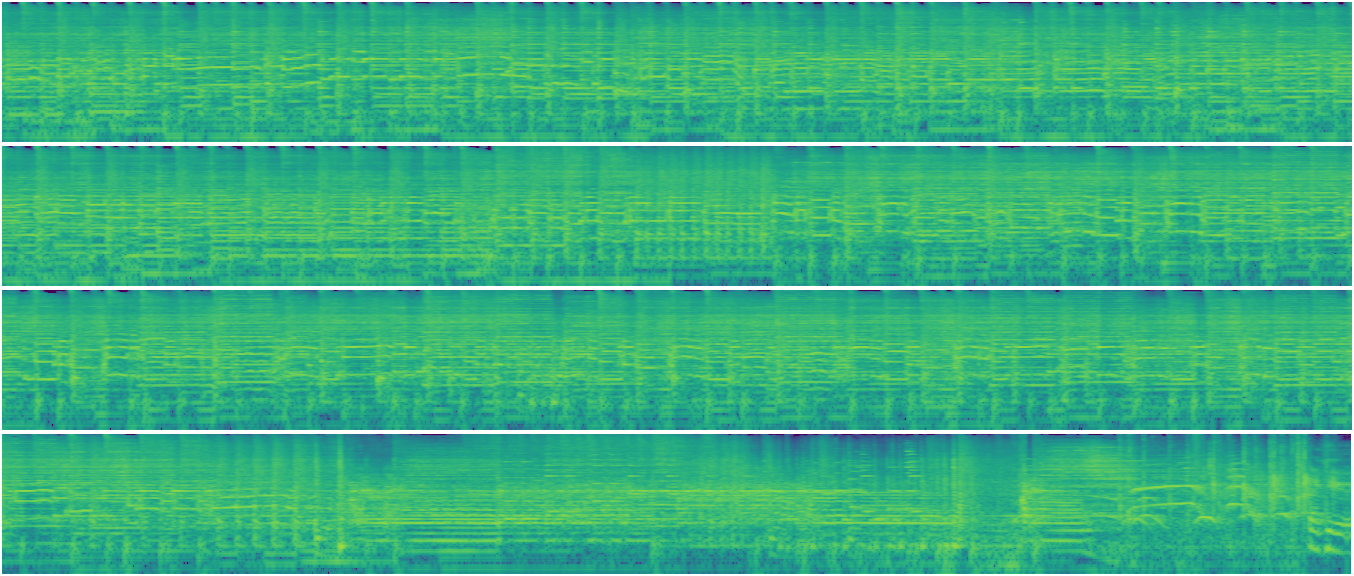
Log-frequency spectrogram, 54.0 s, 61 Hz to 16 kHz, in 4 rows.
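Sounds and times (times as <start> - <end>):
drum kit beat: 0.0 - 53.9
electric guitar lead lines: 0.0 - 53.9.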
